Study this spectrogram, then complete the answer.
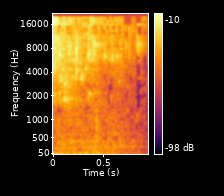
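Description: Tap water running steadily for hand washing in a home kitchen, a soft continuous rushing splash heard alone at low level.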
